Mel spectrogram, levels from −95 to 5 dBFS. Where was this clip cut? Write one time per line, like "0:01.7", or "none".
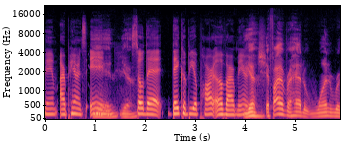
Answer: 0:04.3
